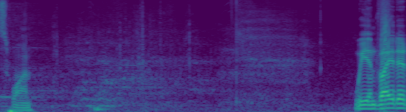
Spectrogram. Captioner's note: audience chuckling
